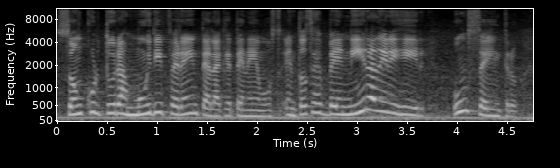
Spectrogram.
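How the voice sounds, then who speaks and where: A woman's voice: a little high, animated, normal speed, slight background noise. Woman interviewer asking questions.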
